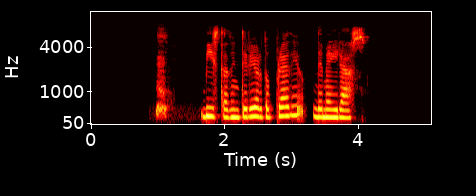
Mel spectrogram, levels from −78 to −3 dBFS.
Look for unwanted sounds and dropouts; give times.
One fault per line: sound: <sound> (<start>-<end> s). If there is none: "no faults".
sound: bark (1.0-1.3 s)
